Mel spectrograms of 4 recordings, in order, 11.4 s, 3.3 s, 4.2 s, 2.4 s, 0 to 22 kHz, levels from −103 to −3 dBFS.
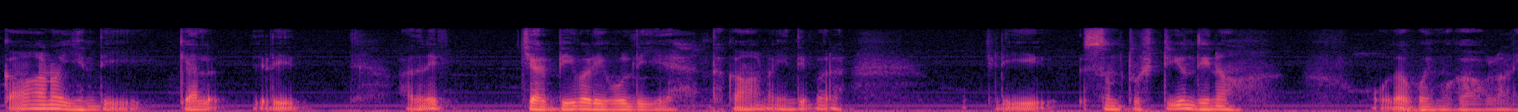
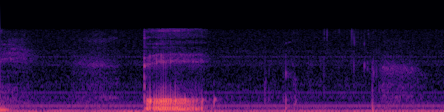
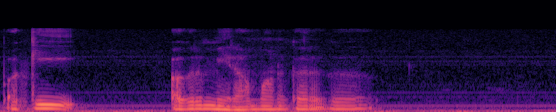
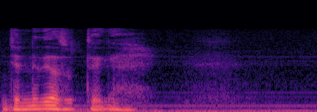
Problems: constant background noise, low volume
